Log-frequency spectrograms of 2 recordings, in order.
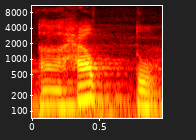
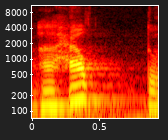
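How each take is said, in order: No difference in how they are said.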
